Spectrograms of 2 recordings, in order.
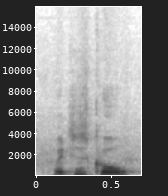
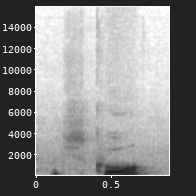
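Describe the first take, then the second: First: Said in the usual way. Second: "which is cool" jumped high and loud with a rising end; high sarcastic which is cool. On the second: Shown as a demonstration. Wine-drinking friend teased with a high sing-song.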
